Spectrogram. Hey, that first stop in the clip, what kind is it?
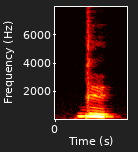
plain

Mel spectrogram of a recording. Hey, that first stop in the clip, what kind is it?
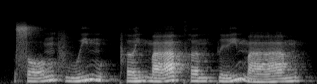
plain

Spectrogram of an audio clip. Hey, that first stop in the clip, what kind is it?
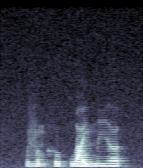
plain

